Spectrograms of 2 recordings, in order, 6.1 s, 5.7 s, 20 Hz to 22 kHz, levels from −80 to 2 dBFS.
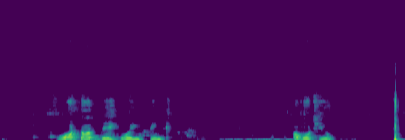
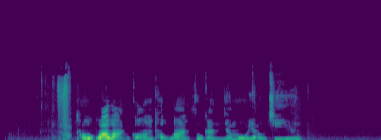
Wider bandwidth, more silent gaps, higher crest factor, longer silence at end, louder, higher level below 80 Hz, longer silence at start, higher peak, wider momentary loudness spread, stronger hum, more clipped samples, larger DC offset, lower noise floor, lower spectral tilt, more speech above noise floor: second, 8 kHz vs 11 kHz; first, 2.61-2.65 s, 3.09-3.29 s, 5.06-5.10 s, 5.22-5.26 s, 5.35-5.52 s, 5.74-5.83 s vs none; about the same, 26 dB vs 22 dB; second, 0.05 s vs 1.2 s; about the same, -24 LUFS vs -26 LUFS; first, -50 dBFS vs -86 dBFS; about the same, 0.9 s vs 0.85 s; first, 0 dBFS vs -6 dBFS; second, 11 LU vs 21 LU; neither; neither; neither; second, -58 dBFS vs -68 dBFS; first, -7.5 dB/octave vs -4 dB/octave; second, 35 dB vs 42 dB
